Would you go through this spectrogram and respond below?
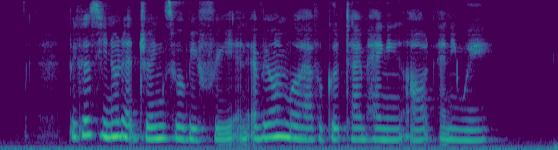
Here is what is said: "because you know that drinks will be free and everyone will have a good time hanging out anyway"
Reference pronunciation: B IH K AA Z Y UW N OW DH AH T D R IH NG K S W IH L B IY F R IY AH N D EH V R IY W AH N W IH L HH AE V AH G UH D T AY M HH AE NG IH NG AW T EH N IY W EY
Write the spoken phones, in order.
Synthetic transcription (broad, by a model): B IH K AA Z Y UW N OW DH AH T D R IH NG K S W IH L B IY F R IY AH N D EH V R IY W AH N W IH L HH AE V AH G UH D T AY M HH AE NG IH NG AW T EH N IY W EY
